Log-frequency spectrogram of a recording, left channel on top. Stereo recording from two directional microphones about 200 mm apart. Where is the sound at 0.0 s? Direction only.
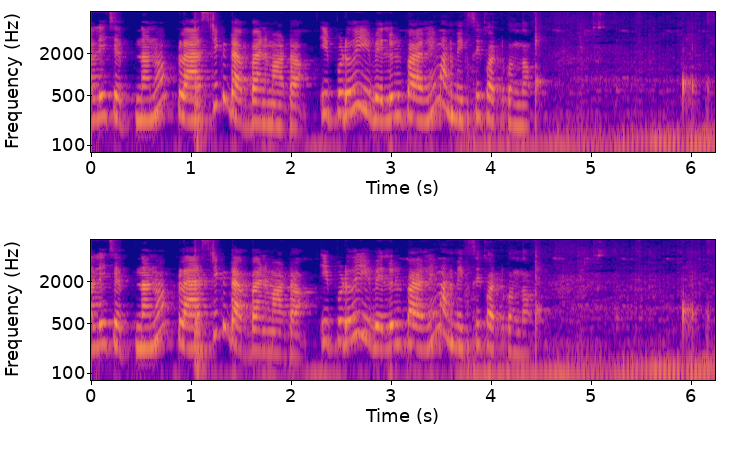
Centre (ahead or behind); by 4.5 s 30° left (ahead or behind).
